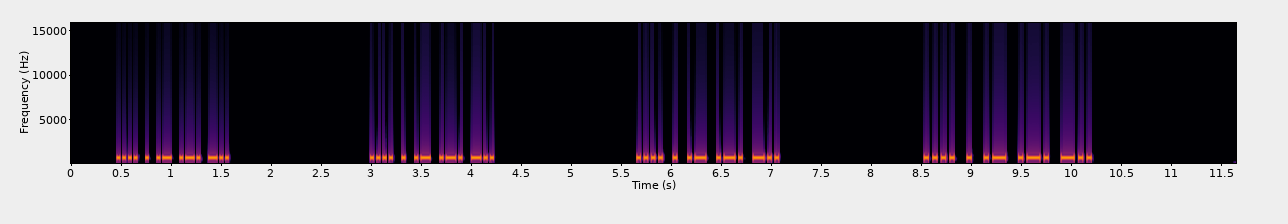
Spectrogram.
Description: Morse code, heard as a keyed tone, about 35 wpm, 700 Hz. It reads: HEARD HEARD HEARD HEARD
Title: Speed-Racing Top 500 Words 28wpm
